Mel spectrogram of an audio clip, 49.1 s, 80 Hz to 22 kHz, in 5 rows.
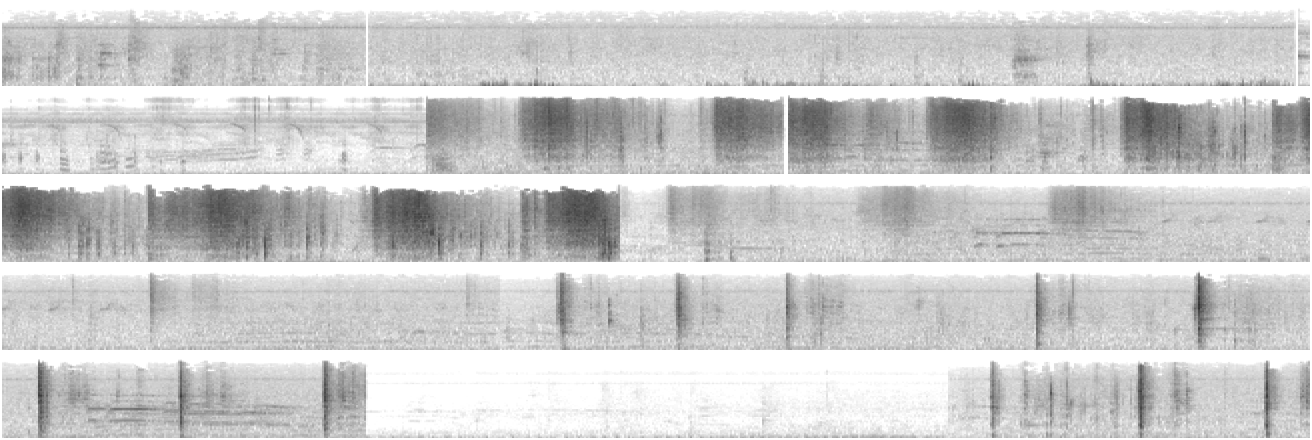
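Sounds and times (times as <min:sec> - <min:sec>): chickens clucking: 0:09.7 - 0:33.4.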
